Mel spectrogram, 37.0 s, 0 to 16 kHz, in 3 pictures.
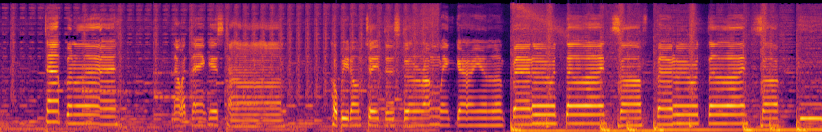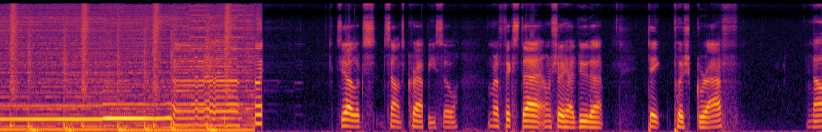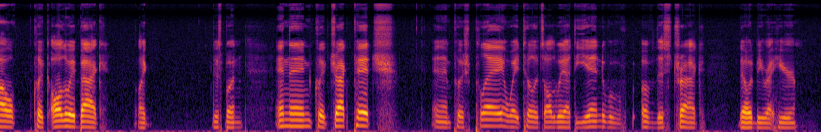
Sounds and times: Music: 0:00.0 - 0:07.0, 0:07.6 - 0:16.2.

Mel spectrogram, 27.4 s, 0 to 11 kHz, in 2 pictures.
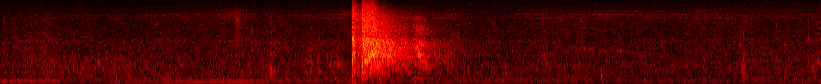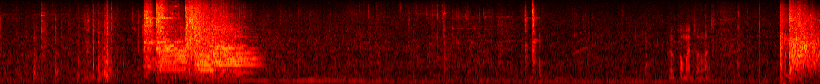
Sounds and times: Outside, urban or manmade: 0:00.0 - 0:27.3.

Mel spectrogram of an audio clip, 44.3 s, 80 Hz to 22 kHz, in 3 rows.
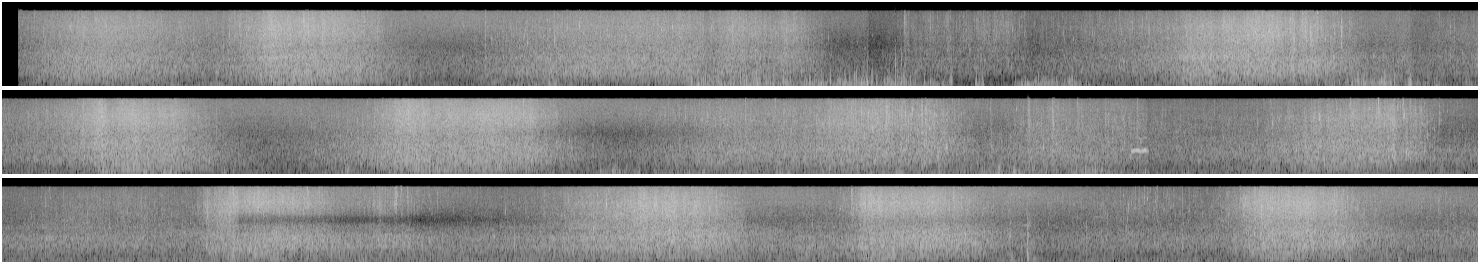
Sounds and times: Outside, rural or natural: 0:00.2 - 0:44.2
Bird: 0:26.0 - 0:26.3.

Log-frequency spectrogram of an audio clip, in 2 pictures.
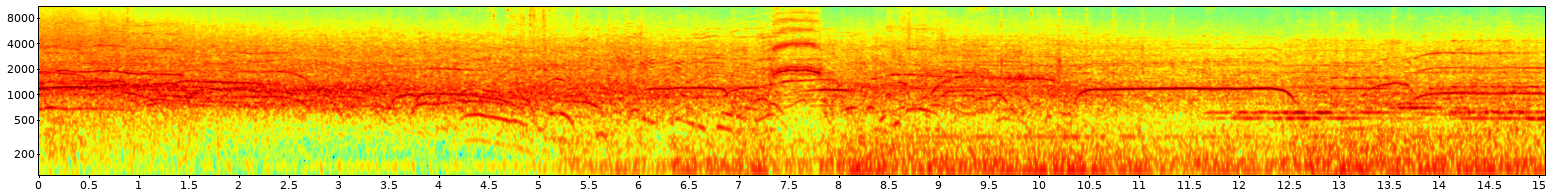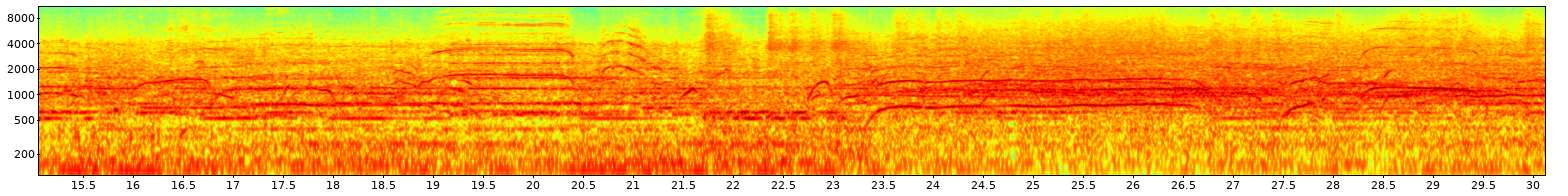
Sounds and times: Speech: 0:04.3 - 0:07.3.

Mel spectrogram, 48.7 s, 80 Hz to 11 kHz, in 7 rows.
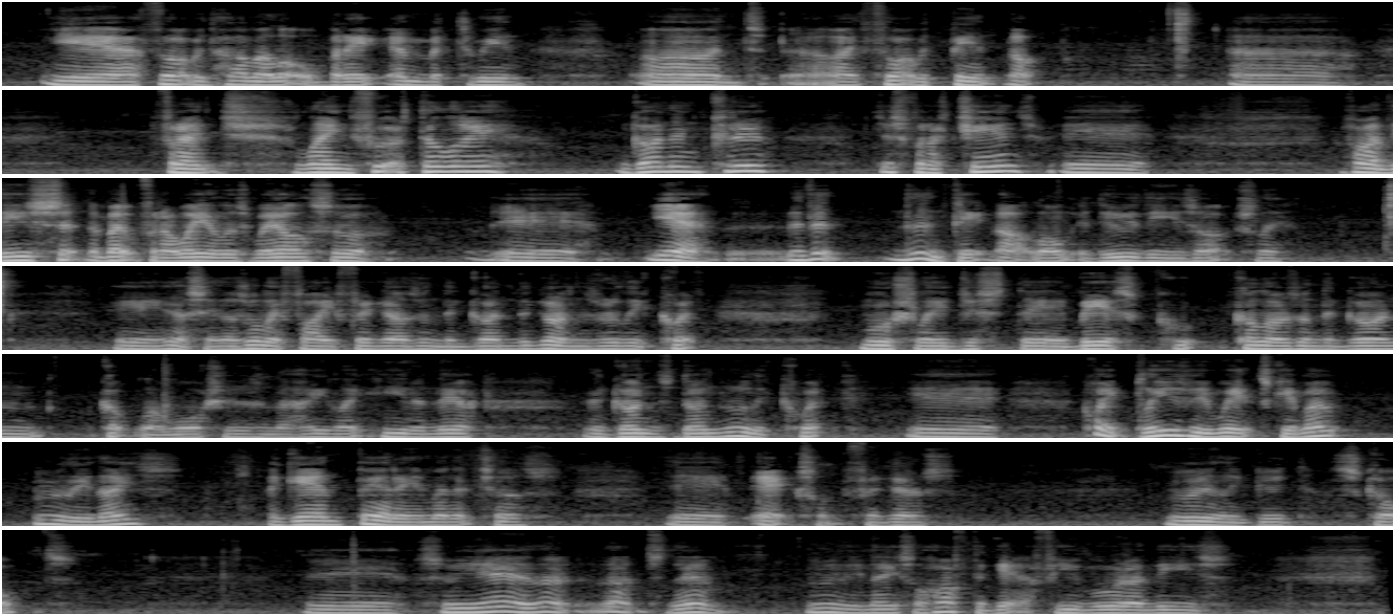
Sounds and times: Speech: 0:00.2 - 0:05.3, 0:05.9 - 0:06.8, 0:07.8 - 0:12.8, 0:13.7 - 0:20.4, 0:21.4 - 0:24.4, 0:25.2 - 0:39.6, 0:40.6 - 0:42.2, 0:43.3 - 0:48.0.

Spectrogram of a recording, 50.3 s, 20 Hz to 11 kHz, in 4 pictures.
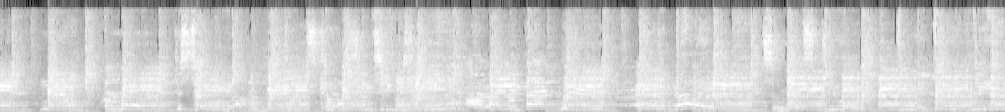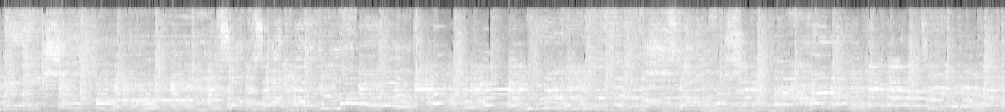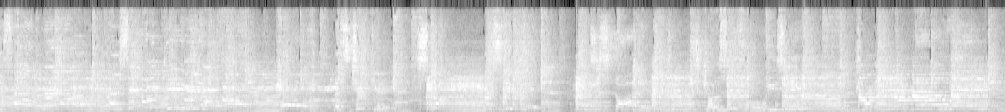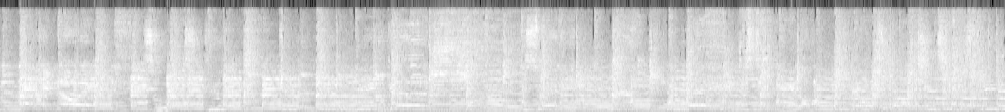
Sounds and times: Music: 0:00.0 - 0:50.2.

